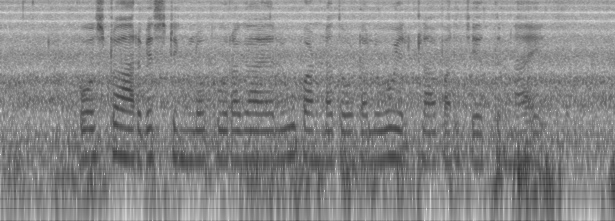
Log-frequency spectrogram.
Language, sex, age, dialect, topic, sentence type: Telugu, female, 18-24, Telangana, agriculture, question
